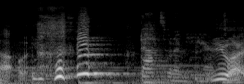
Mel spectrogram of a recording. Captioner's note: laughing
